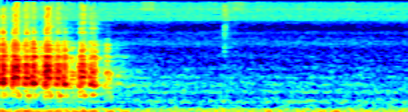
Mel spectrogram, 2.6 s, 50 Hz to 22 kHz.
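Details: Quick, throaty gobbling rattle from wild turkeys on Orcas Island in April 2024, birds that come up to a patio and roost high in trees; the burst lasts under a second, then only faint low background rumble remains.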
